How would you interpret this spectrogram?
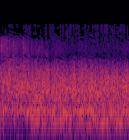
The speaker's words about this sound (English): Gotta get a roof over my head till this downpour stops. Dangerous out here.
